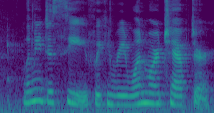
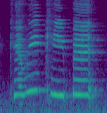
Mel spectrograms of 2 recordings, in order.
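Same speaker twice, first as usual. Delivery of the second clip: very high pleading little voice; tiny chick voice; 13 semitones higher than usual. A narrator's reading. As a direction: beg like a wide-eyed little chick. Little chick begs to keep squirrel.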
